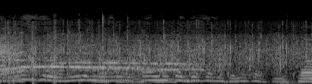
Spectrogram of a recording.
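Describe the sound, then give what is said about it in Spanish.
Steady audience applause fills the whole few seconds, a dense, even patter of clapping with a murmur of voices running underneath. “Un aplauso, por favor.”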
